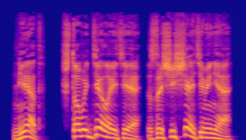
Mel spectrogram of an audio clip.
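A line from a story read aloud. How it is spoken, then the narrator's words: Merchant shouting. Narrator (Russian): кричал купец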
